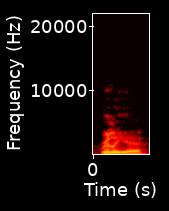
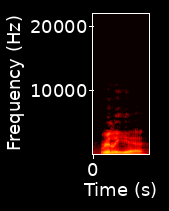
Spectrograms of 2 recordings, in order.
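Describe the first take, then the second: The two takes are said the same way.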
